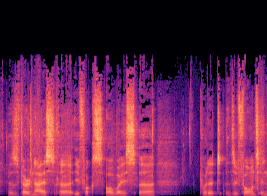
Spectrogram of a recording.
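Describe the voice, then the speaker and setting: The speech moves at a very slow pace with noticeable background noise behind it. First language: German. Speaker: tech reviewer. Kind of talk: unboxing video. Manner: halting, many fillers.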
